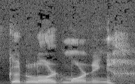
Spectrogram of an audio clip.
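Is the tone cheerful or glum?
glum. It sounds glum and weary.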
